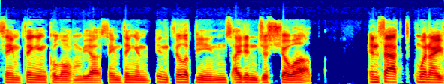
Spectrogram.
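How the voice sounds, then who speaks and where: A man's fairly low voice in a New York accent, fairly slow and fairly even in intonation, dry and close with no echo against a quiet background. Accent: New York American English. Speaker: fisheries researcher. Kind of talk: panel discussion. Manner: slowed-down deliberate pace.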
